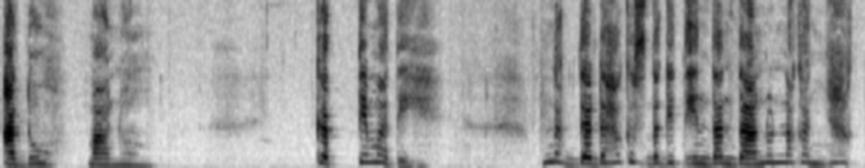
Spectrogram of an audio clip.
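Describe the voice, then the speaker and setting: Casting: loyal kid sister in radio drama, high voice, Ilocano accent, concerned and earnest. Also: female voice, unhurried, a bit bright, no room sound. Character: worried, loyal younger sister.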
